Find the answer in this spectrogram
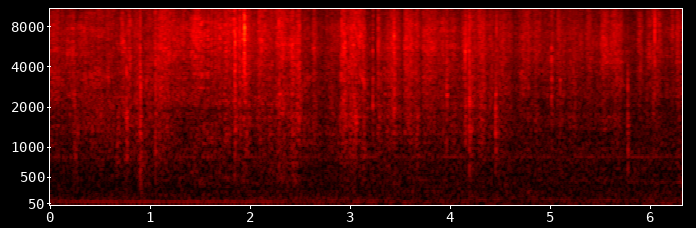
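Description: Construction paper rustling and sliding as a paper strip is slipped behind a sheet on a table, with scattered small clicks and crinkles from the paper and fingers.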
